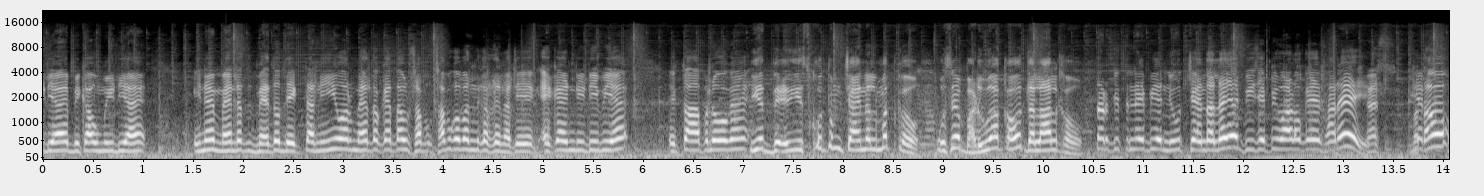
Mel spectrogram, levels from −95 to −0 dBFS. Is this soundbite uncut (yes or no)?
no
